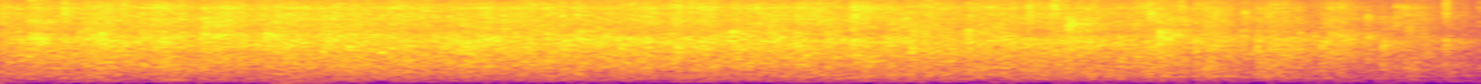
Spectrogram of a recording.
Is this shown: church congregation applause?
yes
